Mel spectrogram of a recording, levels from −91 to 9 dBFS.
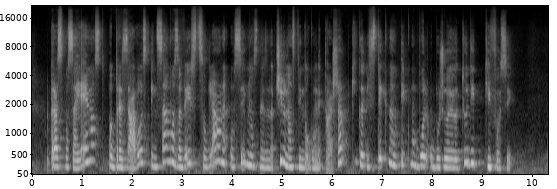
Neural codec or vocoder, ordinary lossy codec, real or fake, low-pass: codec, 44.1 kHz, 2.6 kbps, DAC; none; fake; none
